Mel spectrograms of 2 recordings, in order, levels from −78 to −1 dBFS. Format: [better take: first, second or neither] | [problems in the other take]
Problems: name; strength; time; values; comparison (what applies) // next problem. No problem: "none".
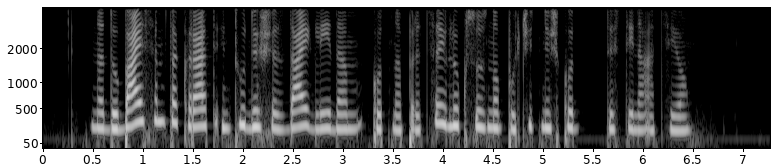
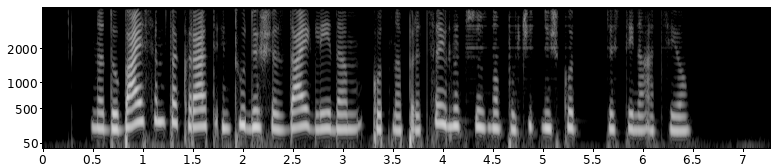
first | noise reduction (neural mask model DeepFilterNet 3)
